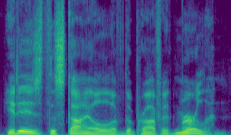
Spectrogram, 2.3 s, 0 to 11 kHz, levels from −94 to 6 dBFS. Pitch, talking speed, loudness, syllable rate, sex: 120 Hz, 205 wpm, -17 LUFS, 5.0 syllables/s, male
